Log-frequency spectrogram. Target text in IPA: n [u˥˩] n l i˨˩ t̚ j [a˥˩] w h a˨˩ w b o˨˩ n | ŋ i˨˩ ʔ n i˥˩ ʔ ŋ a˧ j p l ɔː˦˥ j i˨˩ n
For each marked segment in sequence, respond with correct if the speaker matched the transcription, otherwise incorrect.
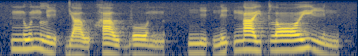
correct, incorrect

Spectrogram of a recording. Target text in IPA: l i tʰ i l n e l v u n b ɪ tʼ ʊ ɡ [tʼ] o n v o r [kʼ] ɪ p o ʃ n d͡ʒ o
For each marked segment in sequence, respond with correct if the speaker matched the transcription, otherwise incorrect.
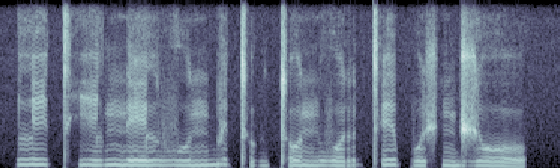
correct, incorrect

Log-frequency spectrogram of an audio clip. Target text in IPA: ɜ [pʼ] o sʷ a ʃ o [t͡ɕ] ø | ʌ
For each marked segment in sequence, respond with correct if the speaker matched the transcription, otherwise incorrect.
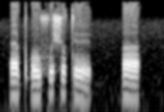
correct, incorrect

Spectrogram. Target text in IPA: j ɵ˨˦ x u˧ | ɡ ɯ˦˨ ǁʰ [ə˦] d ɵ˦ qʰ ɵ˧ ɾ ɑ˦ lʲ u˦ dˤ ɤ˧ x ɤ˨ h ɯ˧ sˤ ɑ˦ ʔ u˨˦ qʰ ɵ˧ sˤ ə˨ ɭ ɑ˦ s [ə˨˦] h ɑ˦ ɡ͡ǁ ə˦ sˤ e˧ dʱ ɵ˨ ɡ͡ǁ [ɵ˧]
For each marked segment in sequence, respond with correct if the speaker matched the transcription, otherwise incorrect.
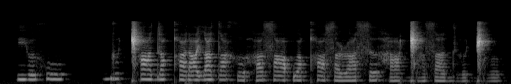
incorrect, incorrect, incorrect

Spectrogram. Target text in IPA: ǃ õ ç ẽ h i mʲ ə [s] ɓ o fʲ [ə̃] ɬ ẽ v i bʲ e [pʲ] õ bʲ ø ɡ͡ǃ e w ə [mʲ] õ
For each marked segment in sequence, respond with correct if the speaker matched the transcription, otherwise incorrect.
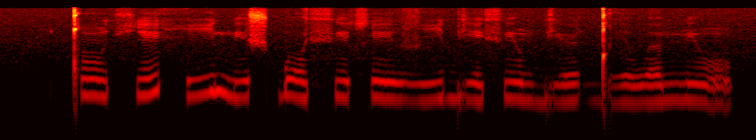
incorrect, correct, incorrect, correct

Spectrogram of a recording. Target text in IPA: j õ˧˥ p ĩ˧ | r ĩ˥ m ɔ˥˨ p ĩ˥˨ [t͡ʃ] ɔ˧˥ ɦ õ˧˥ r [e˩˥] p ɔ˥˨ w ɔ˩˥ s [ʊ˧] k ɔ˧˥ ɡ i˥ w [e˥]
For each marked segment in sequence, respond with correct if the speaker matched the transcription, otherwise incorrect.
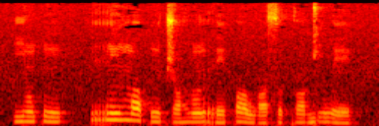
correct, correct, correct, incorrect

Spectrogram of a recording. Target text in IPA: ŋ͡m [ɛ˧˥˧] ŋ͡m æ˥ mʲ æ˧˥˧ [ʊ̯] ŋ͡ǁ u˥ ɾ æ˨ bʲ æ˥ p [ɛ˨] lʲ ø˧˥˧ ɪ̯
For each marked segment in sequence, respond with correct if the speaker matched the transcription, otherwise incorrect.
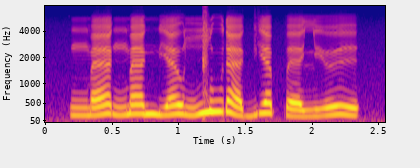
incorrect, correct, correct

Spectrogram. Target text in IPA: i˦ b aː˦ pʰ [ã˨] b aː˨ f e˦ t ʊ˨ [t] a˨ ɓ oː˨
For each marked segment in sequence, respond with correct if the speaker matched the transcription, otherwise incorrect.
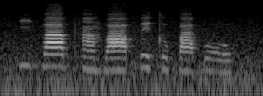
correct, incorrect

